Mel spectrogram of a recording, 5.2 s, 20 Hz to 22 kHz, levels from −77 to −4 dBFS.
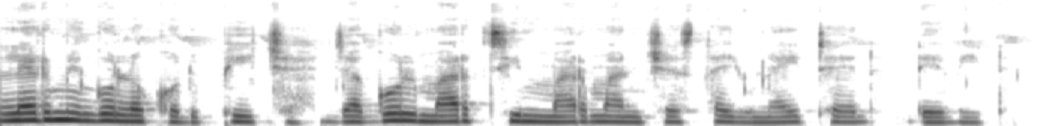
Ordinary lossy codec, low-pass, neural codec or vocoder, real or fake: none; 19.8 kHz; none; real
